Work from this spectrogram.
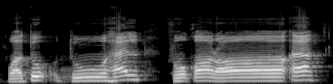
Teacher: قاف کو موٹا کرنا ہے، را الف مد زبر را، لمبی مد ہے، اس کو کھینچنا ہے 3 سے 5 الف کے درمیان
